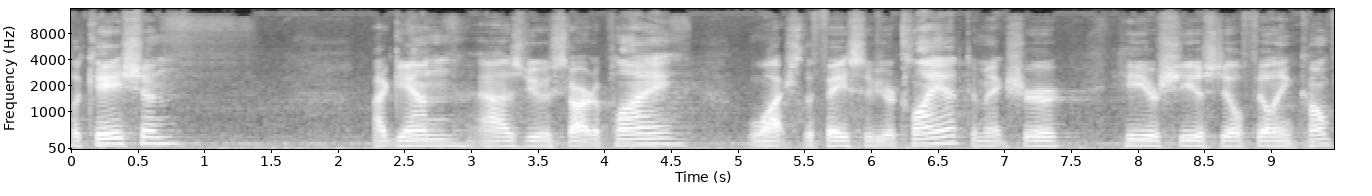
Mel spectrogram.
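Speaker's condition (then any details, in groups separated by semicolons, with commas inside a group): No condition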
